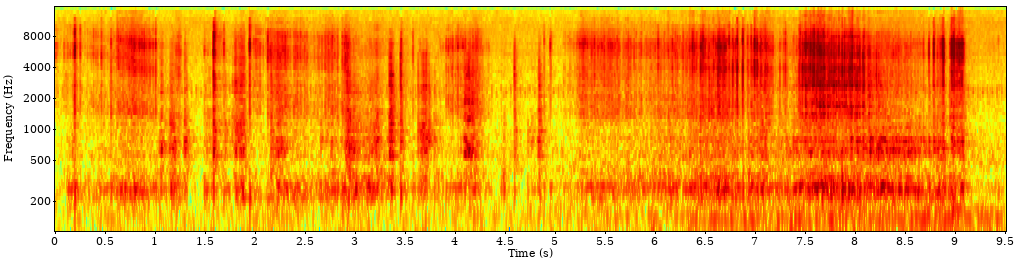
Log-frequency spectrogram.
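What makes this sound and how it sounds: Long red stiletto nails claw and scratch across a flat, dark grey matte chalkboard on a solid board. Dry, bright scraping strokes come in an irregular, rapid patter over a faint steady hum. Near the end they build into a louder, sustained scratch before easing off.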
